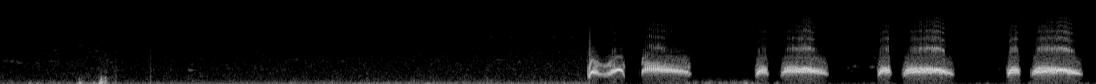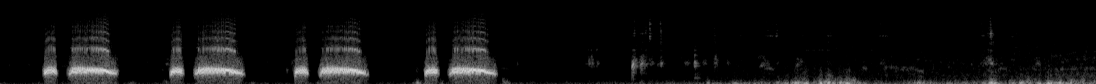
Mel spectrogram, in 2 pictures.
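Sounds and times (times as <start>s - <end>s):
dove cooing: 5.8s - 7.0s, 7.6s - 16.0s.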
